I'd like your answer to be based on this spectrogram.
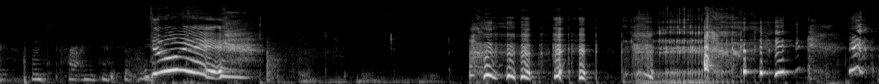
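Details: A loud, drawn-out voiced burp from a friend, followed by laughter and excited talk from others nearby; burping.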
